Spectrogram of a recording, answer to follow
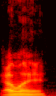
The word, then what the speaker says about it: Alain: We got Alan chiming in. Alain, sorry, I will pronounce it properly. Alain, I just joined.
